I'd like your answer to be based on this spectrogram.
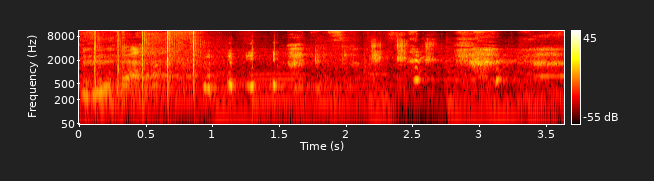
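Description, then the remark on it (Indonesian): A handful of sharp hand claps ring out near the start as an applause sound effect, followed by softer rhythmic taps while people chuckle and talk throughout. “Tepuk tangan, Pak ntar ada efeknya”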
